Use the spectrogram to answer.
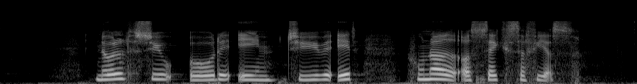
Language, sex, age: Danish, female, 29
